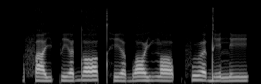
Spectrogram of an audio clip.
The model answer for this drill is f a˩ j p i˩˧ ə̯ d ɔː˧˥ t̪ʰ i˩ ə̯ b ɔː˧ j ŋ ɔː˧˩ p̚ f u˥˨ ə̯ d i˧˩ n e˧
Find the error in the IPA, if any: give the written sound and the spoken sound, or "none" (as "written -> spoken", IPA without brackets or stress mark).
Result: e˧ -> i˧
